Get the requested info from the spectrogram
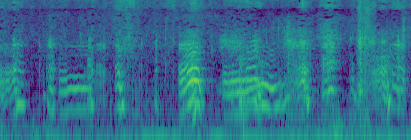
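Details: High, wobbling squeaks and whimpers from newborn puppies aged up to three weeks, coming in quick uneven bursts with several pups crying at once, and a low background hum throughout.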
